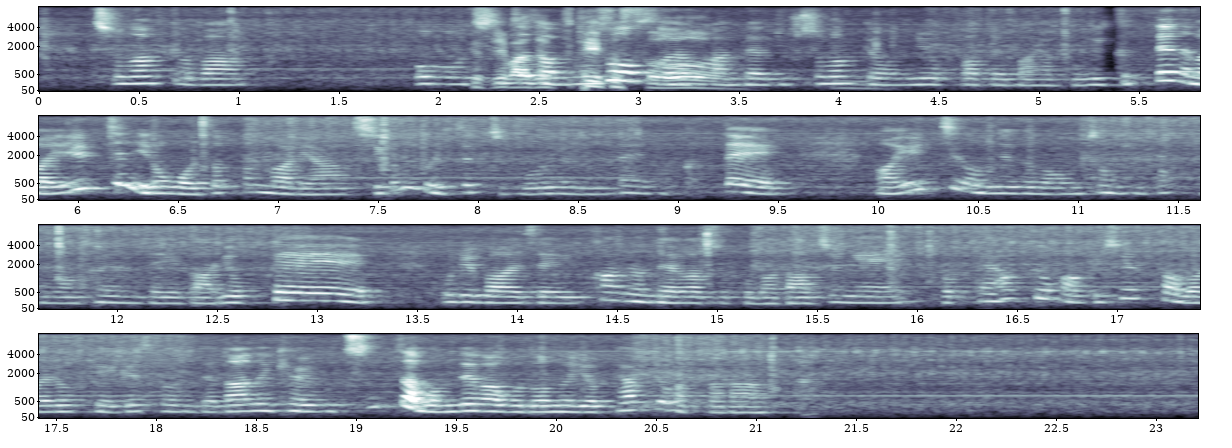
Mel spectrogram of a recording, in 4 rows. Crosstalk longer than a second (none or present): present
